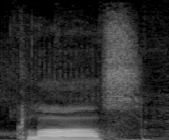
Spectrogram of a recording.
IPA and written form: klɑːs (class)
